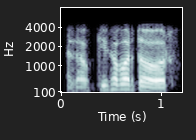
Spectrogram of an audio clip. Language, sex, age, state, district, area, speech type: Assamese, male, 18-30, Assam, Barpeta, rural, conversation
